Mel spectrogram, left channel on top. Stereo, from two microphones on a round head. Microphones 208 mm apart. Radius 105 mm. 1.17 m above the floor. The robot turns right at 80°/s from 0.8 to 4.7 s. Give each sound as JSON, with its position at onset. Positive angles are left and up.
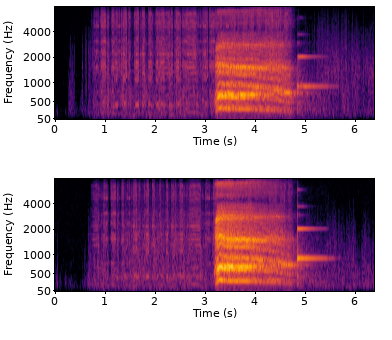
{"t": 3.2, "sound": "a shout", "azimuth_deg": -75, "distance_m": 1.0}
{"t": 4.8, "sound": "dishes clattering", "side_deg": -70, "distance_m": 1.0}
